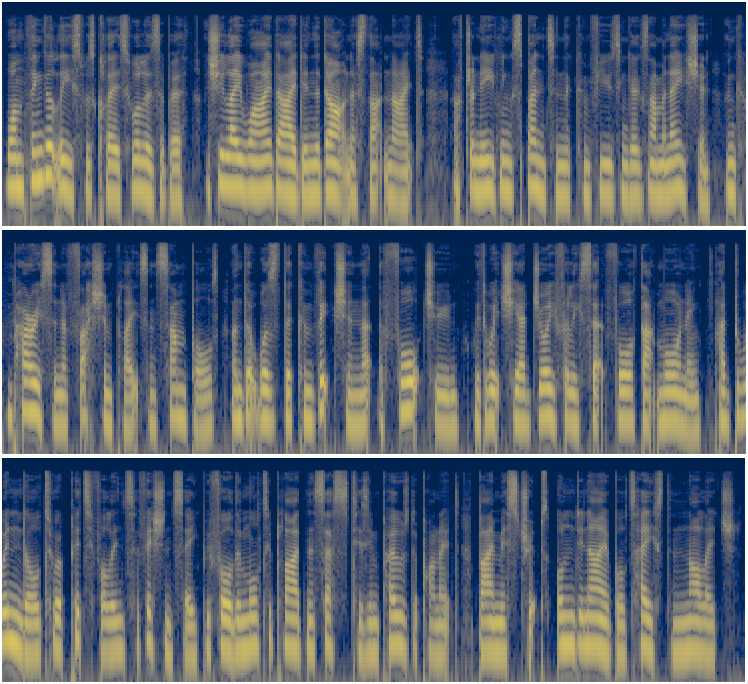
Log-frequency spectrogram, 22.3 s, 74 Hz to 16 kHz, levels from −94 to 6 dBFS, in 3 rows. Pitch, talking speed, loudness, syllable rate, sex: 165 Hz, 190 wpm, -19 LUFS, 5.8 syllables/s, female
